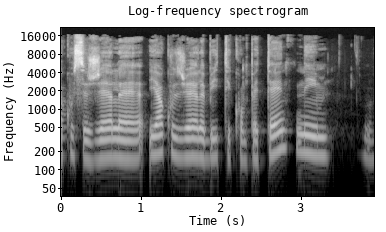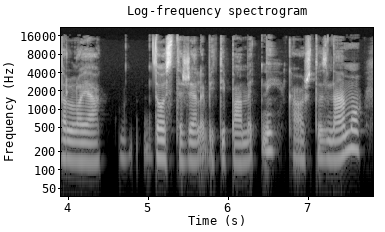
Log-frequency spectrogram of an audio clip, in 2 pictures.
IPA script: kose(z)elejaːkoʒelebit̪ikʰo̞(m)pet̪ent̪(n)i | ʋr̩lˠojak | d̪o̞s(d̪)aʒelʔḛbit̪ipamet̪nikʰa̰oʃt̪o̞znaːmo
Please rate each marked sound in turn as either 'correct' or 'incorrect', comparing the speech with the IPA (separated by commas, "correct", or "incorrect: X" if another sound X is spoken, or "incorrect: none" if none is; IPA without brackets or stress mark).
incorrect: ʒ, correct, correct, incorrect: t̪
